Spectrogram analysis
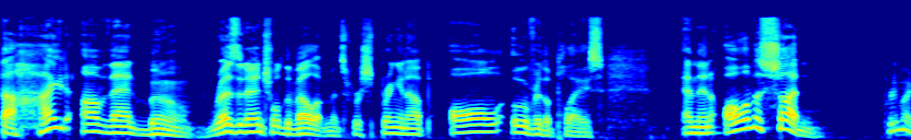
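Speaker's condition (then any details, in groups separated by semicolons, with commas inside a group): No condition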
